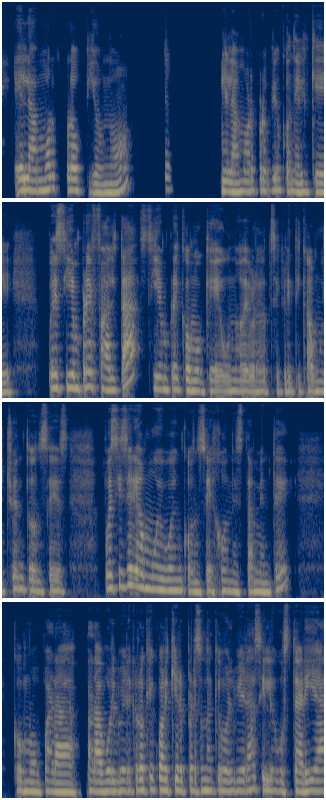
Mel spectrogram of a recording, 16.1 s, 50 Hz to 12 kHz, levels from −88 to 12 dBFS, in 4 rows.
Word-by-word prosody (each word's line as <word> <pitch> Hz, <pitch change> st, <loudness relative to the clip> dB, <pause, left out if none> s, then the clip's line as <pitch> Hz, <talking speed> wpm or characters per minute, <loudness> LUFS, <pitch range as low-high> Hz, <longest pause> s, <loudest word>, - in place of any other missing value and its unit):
el 190 Hz, +1 st, +5 dB
amor 190 Hz, +4 st, 0 dB
propio, 180 Hz, -6 st, 0 dB
¿no? 150 Hz, +5 st, 0 dB, 1.1 s
El 170 Hz, -1 st, +2 dB
amor 165 Hz, +2 st, 0 dB
propio 185 Hz, +1 st, -3 dB
con 170 Hz, -2 st, -4 dB
el 160 Hz, -1 st, 0 dB
que, 155 Hz, 0 st, 0 dB, 0.4 s
pues 225 Hz, -1 st, +2 dB
siempre 230 Hz, +2 st, +3 dB
falta, 190 Hz, -, +2 dB
siempre 200 Hz, -, -2 dB
como 180 Hz, -3 st, +2 dB
que 90 Hz, -, -1 dB
uno 90 Hz, +1 st, -3 dB
de 90 Hz, 0 st, 0 dB
verdad 170 Hz, -, -3 dB
se 165 Hz, -, -7 dB
critica 160 Hz, 0 st, -4 dB
mucho, 170 Hz, +3 st, -3 dB
entonces, 180 Hz, -4 st, -3 dB, 0.4 s
pues 225 Hz, 0 st, +1 dB
sí 250 Hz, -, -2 dB
sería 265 Hz, -2 st, +4 dB
un 225 Hz, -, +2 dB
muy 205 Hz, -2 st, +2 dB
buen 185 Hz, 0 st, +2 dB
consejo, 170 Hz, -2 st, -1 dB
honestamente, 165 Hz, -, -1 dB, 0.5 s
como 165 Hz, -2 st, 0 dB
para 160 Hz, -3 st, +2 dB
para 175 Hz, -3 st, +2 dB
volver. 175 Hz, +1 st, 0 dB
Creo 190 Hz, 0 st, +3 dB
que 200 Hz, +1 st, -3 dB
cualquier 185 Hz, -1 st, +3 dB
persona 185 Hz, +1 st, 0 dB
que 180 Hz, -, -4 dB
volviera, 175 Hz, +3 st, -1 dB
sí 200 Hz, -1 st, -1 dB
le 180 Hz, -, 0 dB
gustaría 175 Hz, +1 st, +1 dB
175 Hz, 165 wpm, -27 LUFS, 160-190 Hz, 1.1 s, el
